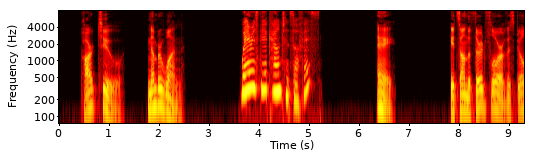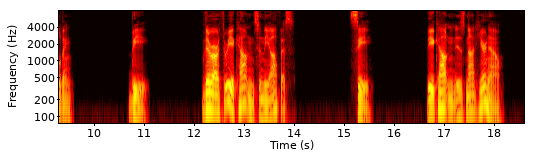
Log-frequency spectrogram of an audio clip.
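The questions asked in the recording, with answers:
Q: Where is the accountant's office?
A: A: It's on the third floor of this building.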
